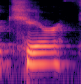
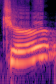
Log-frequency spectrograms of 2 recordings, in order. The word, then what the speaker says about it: Kjer: And they wrote about one of your hauntings called, and I'm probably going to get the name wrong, but I want to say it's the Care Theater. And it's spelled K-J-E-R. Care, Care. I was going to call it the Jur or the Kajur.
